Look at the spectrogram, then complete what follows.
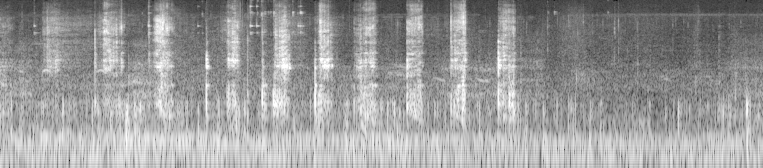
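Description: A wooden spatula scraping roasted wheat rava off a pan into a pot of boiling water: a quick run of about a dozen short scrapes that stops about five seconds in.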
